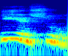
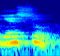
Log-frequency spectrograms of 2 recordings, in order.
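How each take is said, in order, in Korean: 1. 이 이름은 그리스어 형태로 발음됩니다. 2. 이 이름은 한국어 형태로 발음됩니다. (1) "헬라어로는 이예수 이거고" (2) "우리는 한글로 예수 이렇게 발음을 합니다"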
